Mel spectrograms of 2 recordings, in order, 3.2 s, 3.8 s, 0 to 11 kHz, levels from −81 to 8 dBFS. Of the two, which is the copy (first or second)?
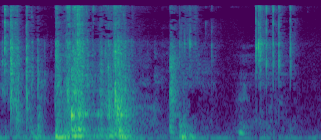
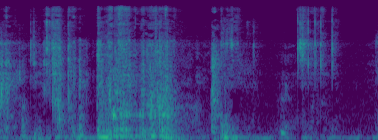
second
